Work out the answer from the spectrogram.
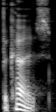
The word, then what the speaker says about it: because: a sound ow and in because it makes it sound uh because and if you know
